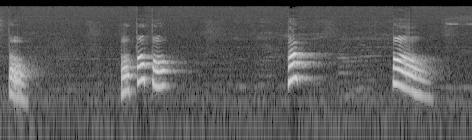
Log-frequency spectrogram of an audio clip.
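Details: Singing pet dog giving four short, separate falling yelps and whines spaced about a second apart over faint background hum.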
